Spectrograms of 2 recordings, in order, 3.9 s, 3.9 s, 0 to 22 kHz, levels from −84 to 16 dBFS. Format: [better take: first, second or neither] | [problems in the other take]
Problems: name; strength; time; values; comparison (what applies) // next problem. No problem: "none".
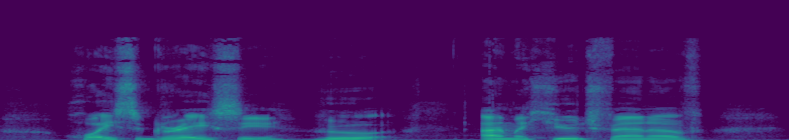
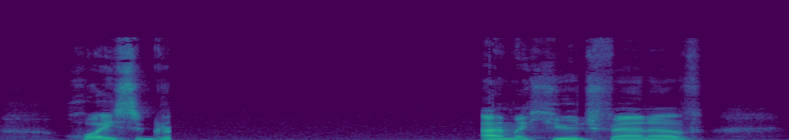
first | audio cutting out; at 1 s for 1.5 s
